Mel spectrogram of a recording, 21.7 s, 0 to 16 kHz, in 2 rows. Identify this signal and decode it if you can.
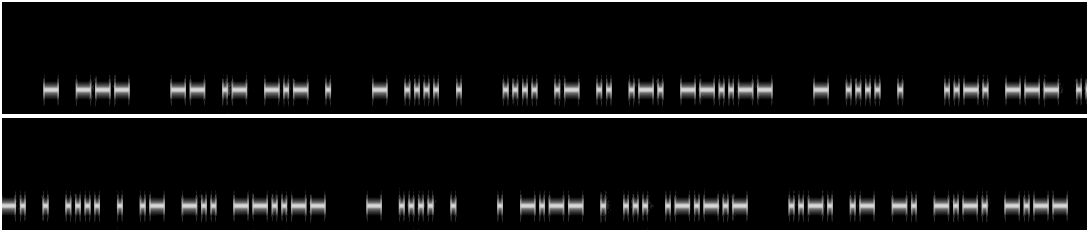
Morse code, heard as a keyed tone, about 25 wpm, 700 Hz. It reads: TO MAKE THE HAIR, THE FOREHEAD, THE EYES. FANCY
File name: Pinocchio / Pinocchio ch3 20 25 ik1hge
